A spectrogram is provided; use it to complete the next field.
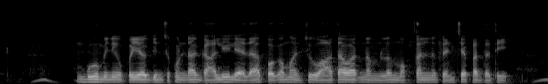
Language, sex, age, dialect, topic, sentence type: Telugu, male, 18-24, Southern, agriculture, statement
